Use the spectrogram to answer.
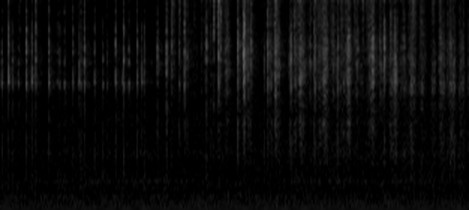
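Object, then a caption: Small bar of soap scratched with fingernails. A small, solid green bar of soap held in the palm is scratched with long nails, producing quiet, dense, bright scratchy clicks and crinkly ticks. A steady low hum runs underneath, and the scratching grows slightly louder and more pronounced toward the middle of the clip.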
